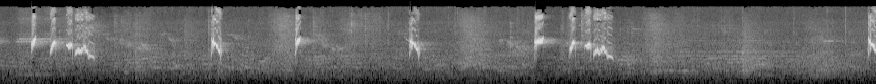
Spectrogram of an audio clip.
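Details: Caged red-whiskered bulbul in training for fighting song, delivering scattered sharp chirps and short warbled bursts at irregular intervals over about eleven seconds, with faint background noise between notes.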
